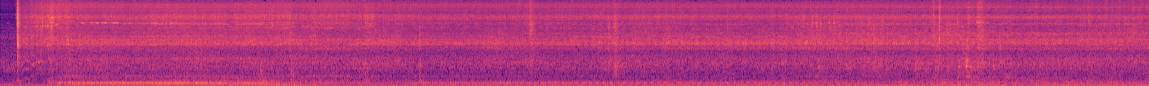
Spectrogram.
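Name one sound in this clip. A pickup truck's engine hums low and steady.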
